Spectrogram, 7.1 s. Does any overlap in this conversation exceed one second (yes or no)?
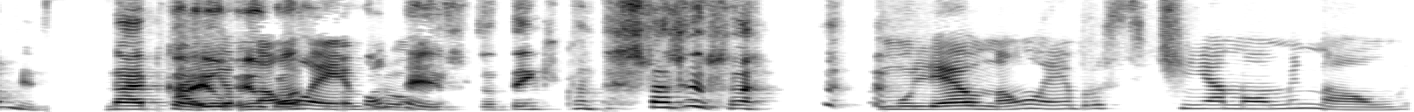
yes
